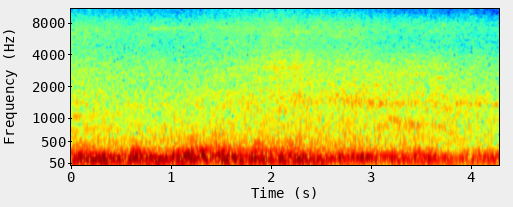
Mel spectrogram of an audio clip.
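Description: Steady low rumbling background noise, easing slightly near the end.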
